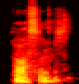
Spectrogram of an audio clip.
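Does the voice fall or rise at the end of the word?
fall. The voice falls at the end, like a statement. It is a plain statement. The speaker calls it right.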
